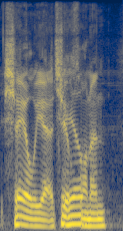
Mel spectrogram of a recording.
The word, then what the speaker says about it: Chael: Chael, yeah, Chael Sonnen.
